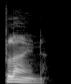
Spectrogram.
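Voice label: "blown", British English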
